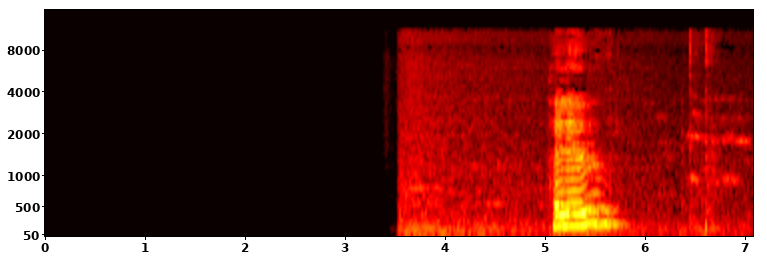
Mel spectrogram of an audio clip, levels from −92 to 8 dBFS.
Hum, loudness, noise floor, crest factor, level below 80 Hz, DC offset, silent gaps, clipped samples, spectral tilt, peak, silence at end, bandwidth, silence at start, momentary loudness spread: none; -17 LUFS; -54 dBFS; 22 dB; -54 dBFS; under 0.1%; none; under 0.1%; -6.5 dB/octave; -2 dBFS; 1.35 s; 11.5 kHz; 5.1 s; 29 LU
